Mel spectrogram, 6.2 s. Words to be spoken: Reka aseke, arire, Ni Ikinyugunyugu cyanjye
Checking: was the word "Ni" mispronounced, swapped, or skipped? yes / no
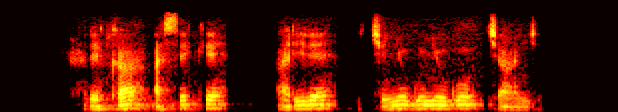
yes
